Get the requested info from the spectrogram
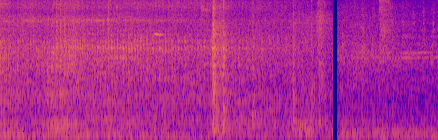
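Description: Motor vehicle engine idling with a steady hum of traffic around it. There is a short knock about two seconds in, and a brief dropout a little after three seconds.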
